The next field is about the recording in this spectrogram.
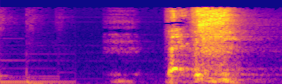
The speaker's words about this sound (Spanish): Todas las personas cierran los ojos al estornudar.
